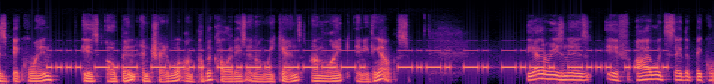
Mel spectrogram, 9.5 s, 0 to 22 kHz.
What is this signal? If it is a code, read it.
Morse code, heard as a keyed tone, machine-sent, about 19 wpm, 720 Hz, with room echo and speech in English. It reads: HKZC9 CNCBF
